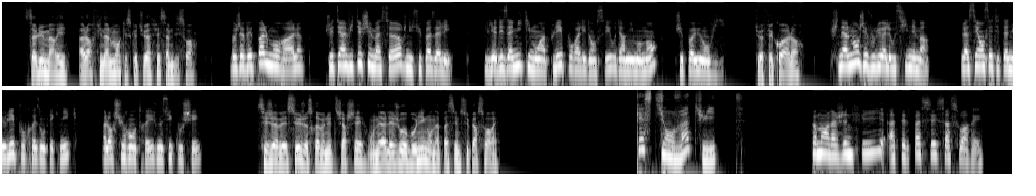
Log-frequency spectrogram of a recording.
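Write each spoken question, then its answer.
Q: Comment la jeune fille a-t-elle passé sa soirée?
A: Elle est rentrée chez elle et s'est couchée.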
